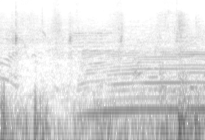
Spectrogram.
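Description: A cow mooing: one long, steady call that starts about a second in, with a knock near its end.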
